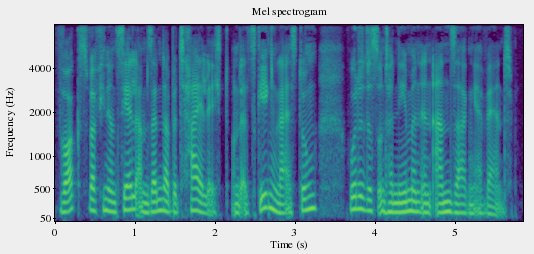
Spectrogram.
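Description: A woman's voice: low-pitched, normal speed, creaky, darkish tone, dry recording, clean studio sound. A woman reading a scripted radio feature as a reporter.

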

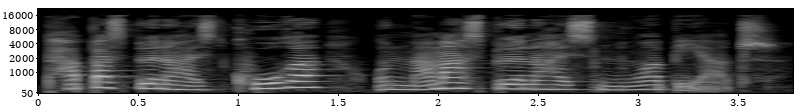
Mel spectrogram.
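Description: A woman's voice: mid-range voice, slow pace, lightly acted. A female performer playing an earnest, insistent young girl in a German children's radio play. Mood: stubborn, hurt.

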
